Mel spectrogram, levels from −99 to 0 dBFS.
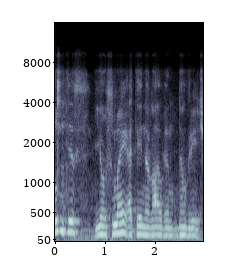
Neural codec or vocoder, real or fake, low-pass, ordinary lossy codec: codec, 16 kHz, 4 kbps, X-Codec, HuBERT features, trained on balanced general audio; fake; 7.2 kHz; Opus, 24 kbps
